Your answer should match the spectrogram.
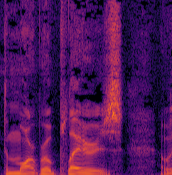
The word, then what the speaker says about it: Marlboro: Marlboro.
